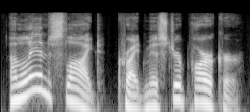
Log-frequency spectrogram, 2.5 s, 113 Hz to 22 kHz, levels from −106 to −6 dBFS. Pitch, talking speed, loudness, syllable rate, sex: 175 Hz, 120 wpm, -17 LUFS, 3.7 syllables/s, male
